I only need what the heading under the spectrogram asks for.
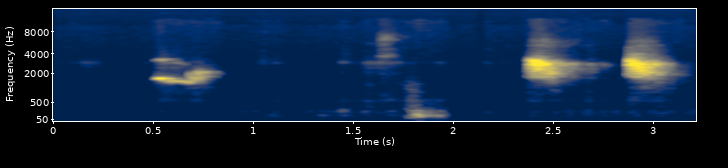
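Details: California Thrasher male song with mimicked fragments of other chaparral birds: a slurred downward phrase, a low thump, then two loud raspy, rising-falling notes close together, over faint low background noise.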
